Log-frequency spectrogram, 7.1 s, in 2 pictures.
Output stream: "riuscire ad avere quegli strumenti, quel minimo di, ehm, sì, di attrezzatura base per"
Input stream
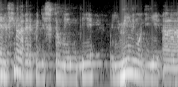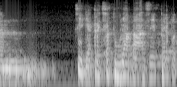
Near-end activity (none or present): none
